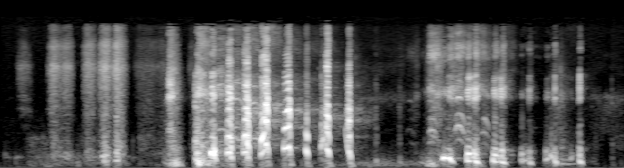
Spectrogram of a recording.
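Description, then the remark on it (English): A person loudly imitates a dog sniffing, with quick bursts of sharp, rapid sniffs coming in three clusters, the middle run the fastest and most intense. “just going to be walking around like a dog, sniffing everybody, just getting up in their face.”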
